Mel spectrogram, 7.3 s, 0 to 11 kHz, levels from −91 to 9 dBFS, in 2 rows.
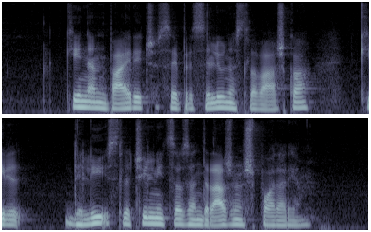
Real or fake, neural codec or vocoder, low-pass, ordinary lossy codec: real; none; none; none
